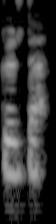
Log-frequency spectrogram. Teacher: Bu məqamda tələffüzdə təbii ki, l samiti yoxdur. Çünki l d-ya keçir.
